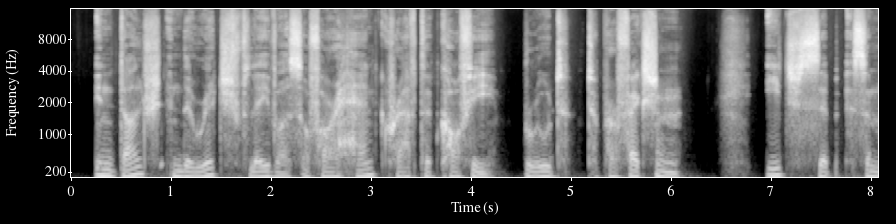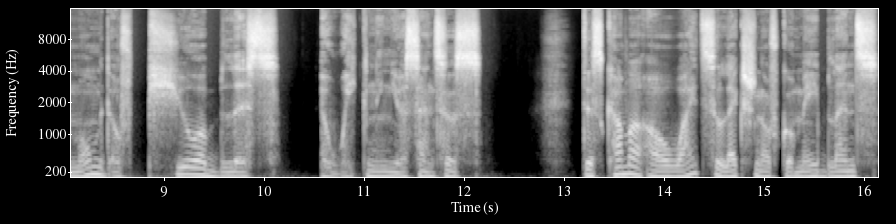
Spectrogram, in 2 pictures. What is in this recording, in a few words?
English with German Accent Coffee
